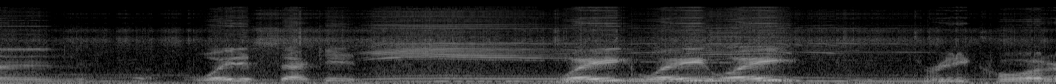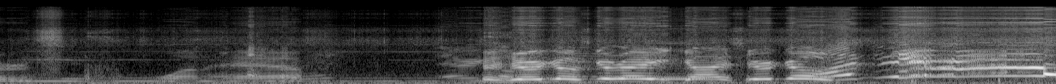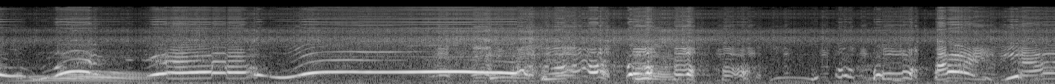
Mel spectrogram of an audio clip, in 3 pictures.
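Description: Several people's voices making drawn-out, wordless vocal sounds that slide up and down in pitch, getting louder about halfway through, with one long held note near the end. Underneath, a steady hiss from a bundle of sparklers burning grows stronger in the second half.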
